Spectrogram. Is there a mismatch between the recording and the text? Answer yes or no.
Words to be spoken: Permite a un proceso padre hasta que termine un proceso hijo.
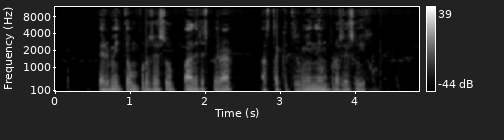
yes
